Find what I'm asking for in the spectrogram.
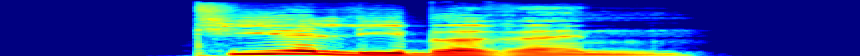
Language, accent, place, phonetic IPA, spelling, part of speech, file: German, Germany, Berlin, [ˈtiːɐ̯ˌliːbəʁən], tierlieberen, adjective, De-tierlieberen.ogg
- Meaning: inflection of tierlieb: 1. strong genitive masculine/neuter singular comparative degree 2. weak/mixed genitive/dative all-gender singular comparative degree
